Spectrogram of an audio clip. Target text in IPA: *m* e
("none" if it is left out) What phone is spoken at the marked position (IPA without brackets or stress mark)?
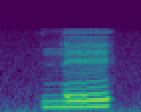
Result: n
